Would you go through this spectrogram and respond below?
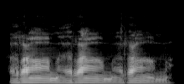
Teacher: Well, if you're Indian, you roll the R's.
